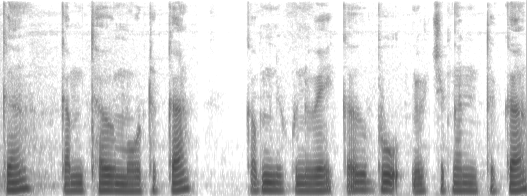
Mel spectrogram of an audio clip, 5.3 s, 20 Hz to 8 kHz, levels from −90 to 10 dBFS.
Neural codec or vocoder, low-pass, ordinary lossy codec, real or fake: none; none; none; real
